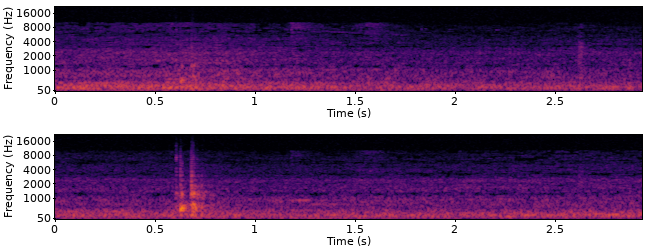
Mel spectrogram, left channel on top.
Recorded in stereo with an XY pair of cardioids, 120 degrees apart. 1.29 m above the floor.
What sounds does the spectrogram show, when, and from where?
0.6 s a squeak: 65° right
